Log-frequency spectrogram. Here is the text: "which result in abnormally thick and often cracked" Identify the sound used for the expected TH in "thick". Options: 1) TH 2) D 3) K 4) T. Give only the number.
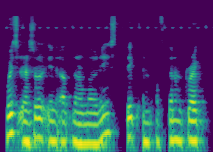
4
